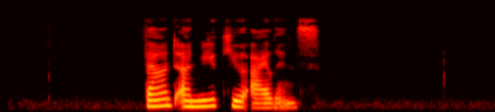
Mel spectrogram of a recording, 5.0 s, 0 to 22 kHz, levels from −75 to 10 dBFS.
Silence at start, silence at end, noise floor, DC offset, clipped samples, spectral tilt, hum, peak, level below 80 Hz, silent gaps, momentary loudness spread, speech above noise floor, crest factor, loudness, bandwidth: 1.45 s; 1.8 s; -63 dBFS; under 0.1%; under 0.1%; -5 dB/octave; none; -4 dBFS; -74 dBFS; none; 11 LU; 44 dB; 20 dB; -20 LUFS; 11.5 kHz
